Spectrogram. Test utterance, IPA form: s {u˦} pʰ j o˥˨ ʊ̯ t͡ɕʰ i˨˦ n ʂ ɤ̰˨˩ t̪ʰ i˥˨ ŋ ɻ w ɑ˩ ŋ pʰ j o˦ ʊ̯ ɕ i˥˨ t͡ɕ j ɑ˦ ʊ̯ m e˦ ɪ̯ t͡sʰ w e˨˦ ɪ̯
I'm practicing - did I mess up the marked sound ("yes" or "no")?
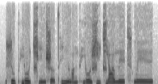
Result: no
